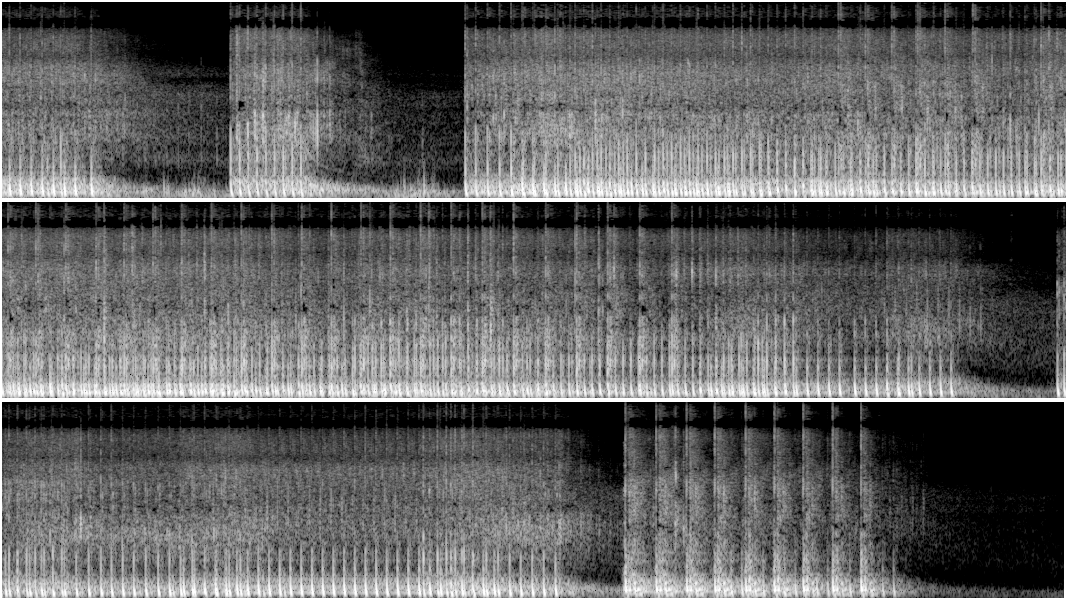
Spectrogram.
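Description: Several machine guns firing fully automatic, loud and rapid. There are two short bursts at first, then a long unbroken stretch of about fifteen seconds. After a brief pause come two more long bursts.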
